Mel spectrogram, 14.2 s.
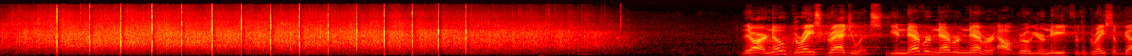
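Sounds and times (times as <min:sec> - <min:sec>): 
audience applause: 0:00.0 - 0:07.8
speech: 0:09.4 - 0:14.1.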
